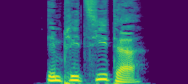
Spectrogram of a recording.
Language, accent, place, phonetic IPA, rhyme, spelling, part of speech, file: German, Germany, Berlin, [ɪmpliˈt͡siːtɐ], -iːtɐ, impliziter, adjective, De-impliziter.ogg
- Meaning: inflection of implizit: 1. strong/mixed nominative masculine singular 2. strong genitive/dative feminine singular 3. strong genitive plural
